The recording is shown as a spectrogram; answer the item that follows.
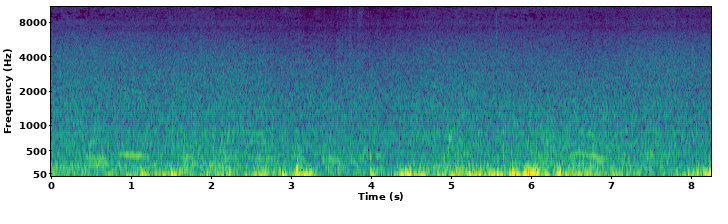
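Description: Gulf surf washing steadily on the shore, with wind rumbling on the microphone and a few low thumps from the gusts about three to six seconds in.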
